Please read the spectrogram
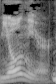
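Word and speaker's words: Mjölnir: Mjolnir. – Mjolnir. – There's a soft J in there, which makes the y sound.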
